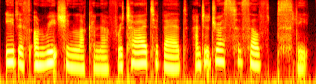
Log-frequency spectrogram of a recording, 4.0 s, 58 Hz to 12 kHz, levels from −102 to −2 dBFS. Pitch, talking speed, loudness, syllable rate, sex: 195 Hz, 180 wpm, -18 LUFS, 5.7 syllables/s, female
